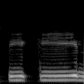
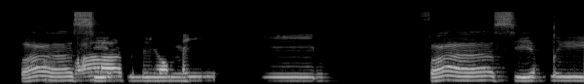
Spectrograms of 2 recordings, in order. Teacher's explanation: Ya, qaf. Jadi qaf itu paling dalam.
